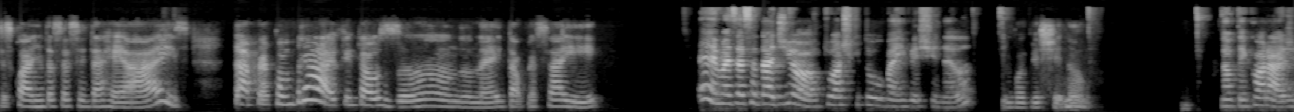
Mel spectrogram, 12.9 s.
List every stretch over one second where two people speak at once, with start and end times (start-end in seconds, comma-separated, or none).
none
